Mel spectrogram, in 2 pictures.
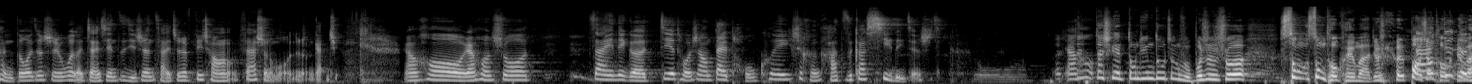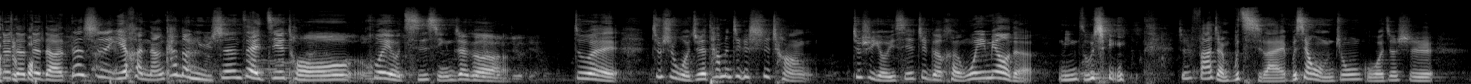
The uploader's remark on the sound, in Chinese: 东亚观察局》线下见面会东京站实况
